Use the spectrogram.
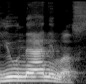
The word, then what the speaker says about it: unanimous: টার্মটা হচ্ছে ইউনানিমাস, ইউনানিমাস, এই যে Yuta Y ও you pronunciation, ইউনানিমাস।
